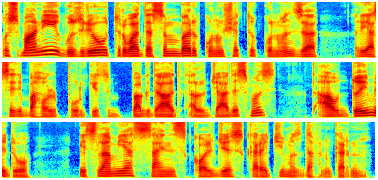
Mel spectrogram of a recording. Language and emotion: Kashmiri, neutral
